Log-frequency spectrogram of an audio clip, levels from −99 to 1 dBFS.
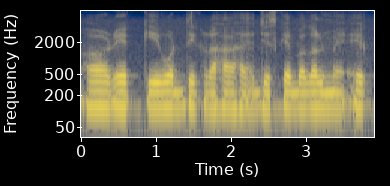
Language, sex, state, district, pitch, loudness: Hindi, male, Haryana, Rohtak, 115 Hz, -16 LUFS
